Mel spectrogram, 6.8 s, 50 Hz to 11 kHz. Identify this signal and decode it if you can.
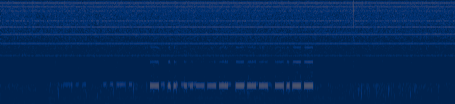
Morse code, heard as a keyed tone, about 27 wpm, 530 Hz. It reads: TI2OY
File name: CW / kt5j wpx cw-op-k5pi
